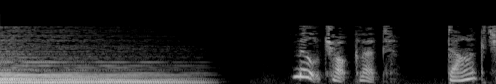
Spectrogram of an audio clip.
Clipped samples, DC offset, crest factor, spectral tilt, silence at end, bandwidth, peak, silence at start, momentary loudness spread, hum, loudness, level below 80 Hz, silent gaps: under 0.1%; under 0.1%; 16 dB; -7 dB/octave; 0 s; 6.4 kHz; -6 dBFS; 0 s; 16 LU; none; -23 LUFS; -36 dBFS; 2.41-2.47 s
